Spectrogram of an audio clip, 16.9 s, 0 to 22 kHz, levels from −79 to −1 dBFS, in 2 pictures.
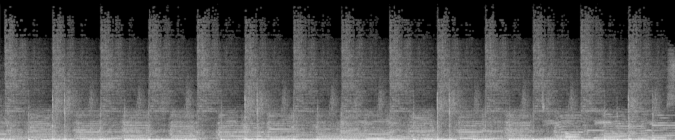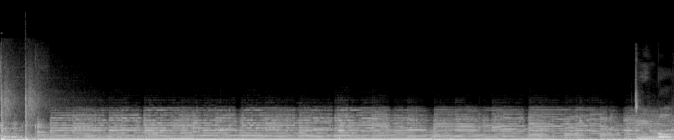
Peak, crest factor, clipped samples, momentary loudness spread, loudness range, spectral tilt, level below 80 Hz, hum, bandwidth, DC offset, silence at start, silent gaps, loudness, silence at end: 0 dBFS; 16 dB; under 0.1%; 3 LU; 2 LU; -5.5 dB/octave; -24 dBFS; none; over 20 kHz; under 0.1%; 0 s; none; -17 LUFS; 0 s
